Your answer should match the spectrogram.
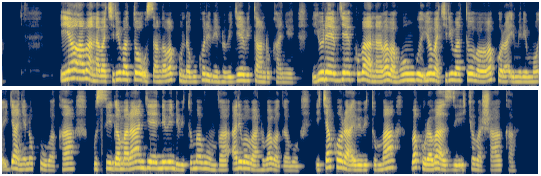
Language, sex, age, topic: Kinyarwanda, female, 25-35, education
